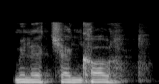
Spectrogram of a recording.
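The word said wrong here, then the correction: Mykolenko: Mikalenko, yeah.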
